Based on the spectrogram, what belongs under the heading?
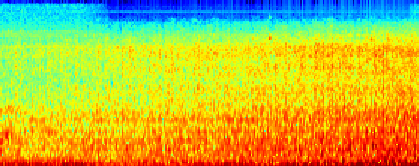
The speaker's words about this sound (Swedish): De susar fram i en bil på landsvägarna genom Finland.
